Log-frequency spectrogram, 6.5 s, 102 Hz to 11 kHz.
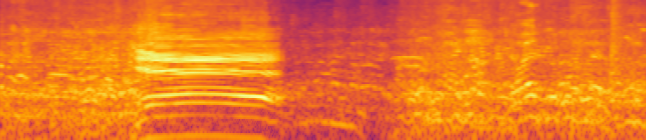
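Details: Improved-breed milk cow or calf at Aftabganj cattle market, Dinajpur, 1/8/26; one loud, rich, low moo lasting about a second and a half, steady then cut off, surrounded by crowd chatter and bargaining voices.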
